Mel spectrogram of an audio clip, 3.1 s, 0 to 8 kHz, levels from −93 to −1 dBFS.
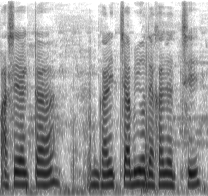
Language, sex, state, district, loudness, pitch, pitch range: Bengali, male, West Bengal, Cooch Behar, -16 LUFS, 175 Hz, 175-185 Hz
